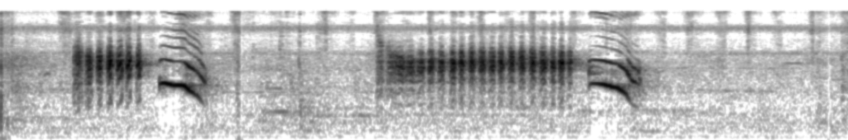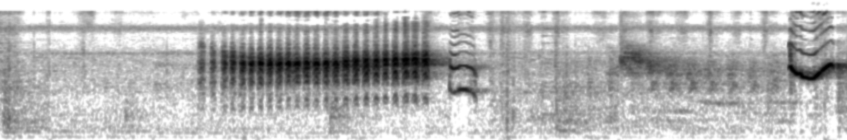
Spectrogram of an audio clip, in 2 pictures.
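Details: Lure song of a Common iora to make quiet birds answer: three long buzzy trills, each followed by a steeply falling whistle, and a final sharp looping note.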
